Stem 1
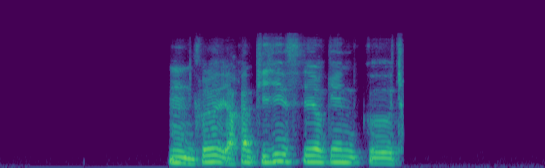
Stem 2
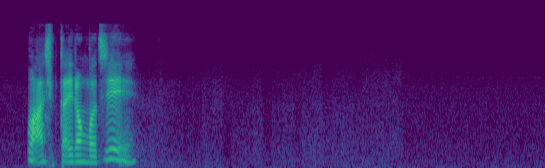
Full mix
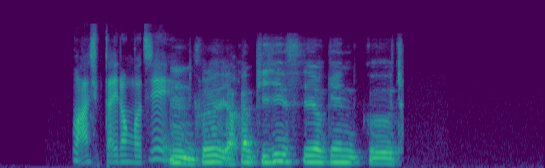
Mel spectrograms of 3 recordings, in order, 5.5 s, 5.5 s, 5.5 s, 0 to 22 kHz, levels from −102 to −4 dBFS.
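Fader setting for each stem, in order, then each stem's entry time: -5.0 dB, -7.0 dB; 0.00 s, 0.45 s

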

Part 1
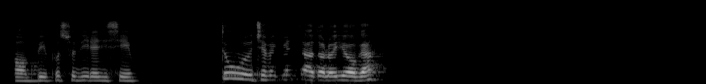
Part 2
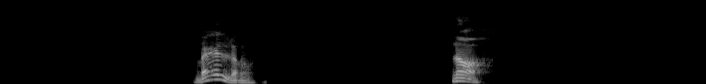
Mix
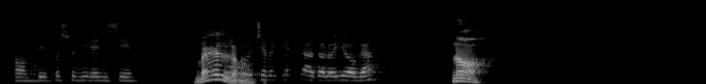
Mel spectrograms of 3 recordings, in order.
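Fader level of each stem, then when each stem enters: -8.5 dB, -3.0 dB; 0.00 s, 0.00 s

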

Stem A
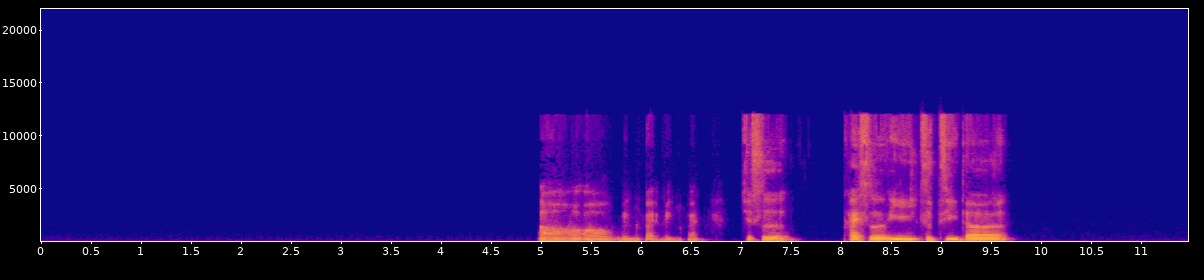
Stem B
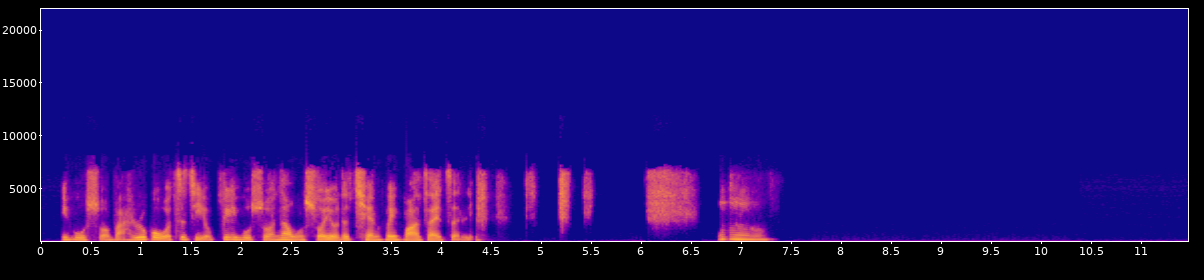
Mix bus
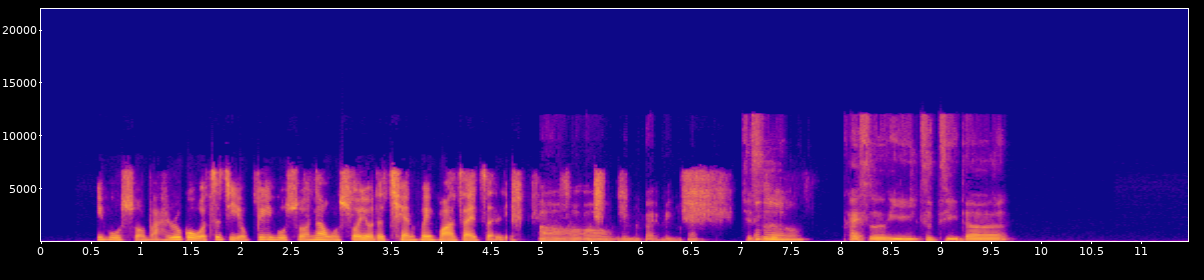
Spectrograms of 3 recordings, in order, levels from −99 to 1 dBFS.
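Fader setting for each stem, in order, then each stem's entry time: -4.0 dB, +1.5 dB; 0.00 s, 0.35 s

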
